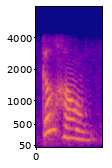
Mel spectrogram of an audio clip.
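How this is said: It is said in a harsh, rude tone. The listener is unwelcome and must leave. "The first way could be said to a person who came to a party of mine uninvited"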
